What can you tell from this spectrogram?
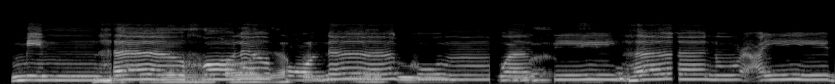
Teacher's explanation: Hati-hati nu, jangan sampai dibaca na ya.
